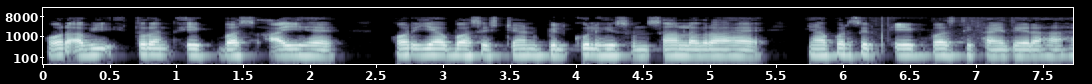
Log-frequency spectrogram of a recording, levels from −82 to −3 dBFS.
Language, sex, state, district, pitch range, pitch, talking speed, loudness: Hindi, male, Bihar, Jahanabad, 125-130 Hz, 130 Hz, 200 wpm, -17 LUFS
